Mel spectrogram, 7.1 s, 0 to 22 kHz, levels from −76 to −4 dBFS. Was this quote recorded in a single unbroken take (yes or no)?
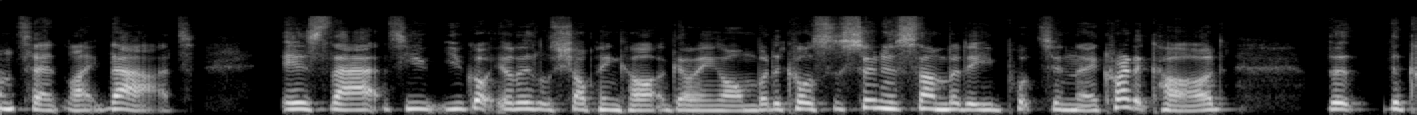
yes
